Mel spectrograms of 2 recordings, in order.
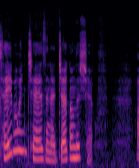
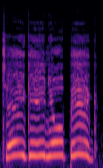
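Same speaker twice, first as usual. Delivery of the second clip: slow, drawn-out sage voice; a very slow, measured wise old man; 4 semitones higher, 6 dB louder, much slower than usual. Acted. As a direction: speak slowly like a calm old sage. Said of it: "said the wise old man".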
